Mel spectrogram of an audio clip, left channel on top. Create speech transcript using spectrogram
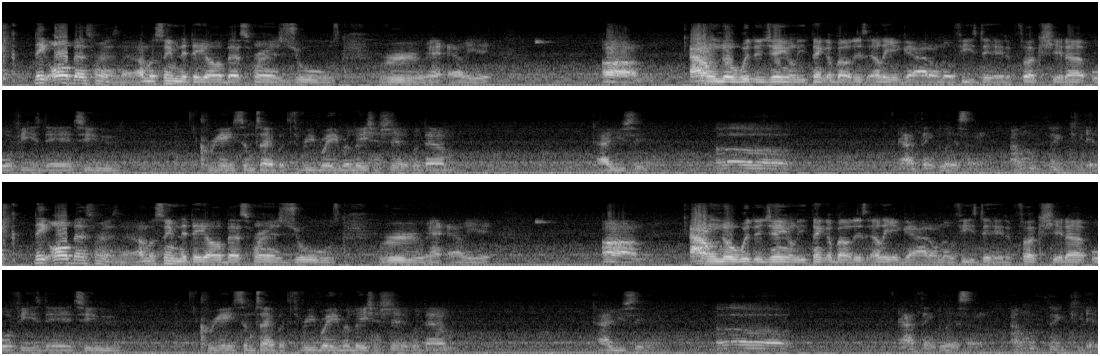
all best friends now. I'm assuming that they all best friends, Jules, Rue, and Elliot. I don't know what to genuinely think about this Elliot guy. I don't know if he's there to fuck shit up or if he's there to create some type of three-way relationship with them. How you see it? I think, listen, I don't think yeah,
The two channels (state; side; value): normal; both; correlation 0.62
